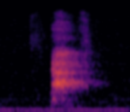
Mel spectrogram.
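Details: A single clipped bark from a Maltese, one of the dogs barking at the birds on a hot summer day, standing out against a faint background hum.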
